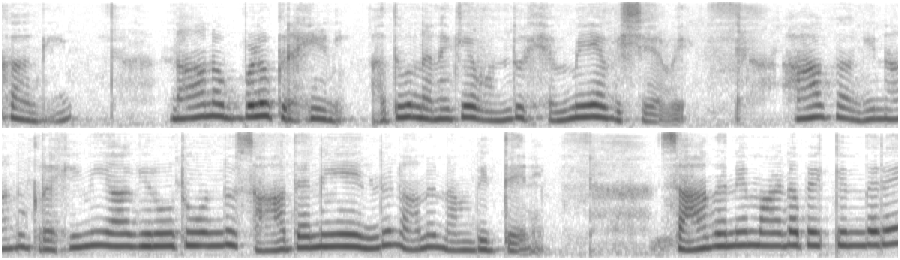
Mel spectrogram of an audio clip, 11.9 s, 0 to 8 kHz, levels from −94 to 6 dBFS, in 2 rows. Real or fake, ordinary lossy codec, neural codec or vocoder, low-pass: fake; none; codec, 16 kHz, 4 kbps, FunCodec, trained on LibriTTS, 50 frames a second; none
